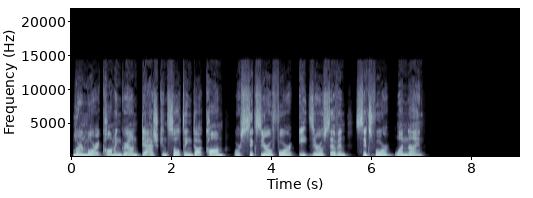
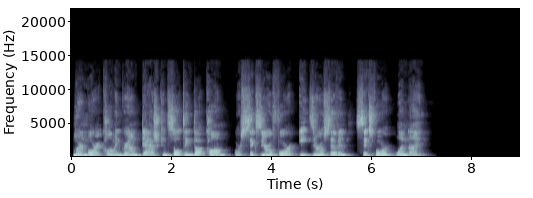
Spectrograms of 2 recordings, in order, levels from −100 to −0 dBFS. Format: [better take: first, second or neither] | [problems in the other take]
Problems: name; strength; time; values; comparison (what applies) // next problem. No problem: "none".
first | room echo; slight; dies away in 0.3 s // off-mic speech; somewhat distant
